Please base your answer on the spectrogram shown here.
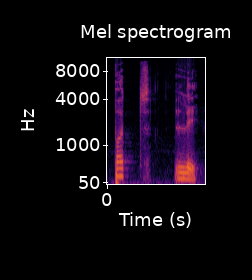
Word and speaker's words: potelé: Okay, here you don't really pronounce this E. Potelé.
